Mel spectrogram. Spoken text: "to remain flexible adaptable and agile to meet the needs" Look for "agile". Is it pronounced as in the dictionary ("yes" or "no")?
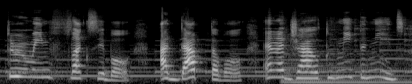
no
